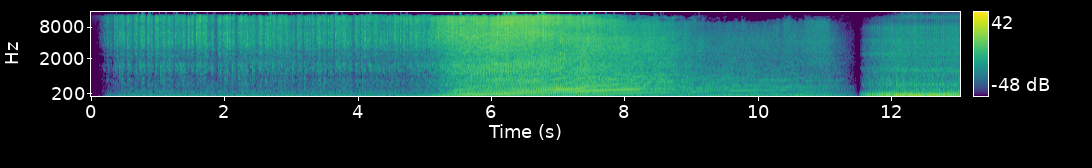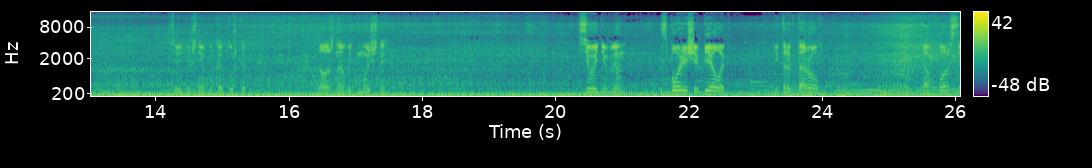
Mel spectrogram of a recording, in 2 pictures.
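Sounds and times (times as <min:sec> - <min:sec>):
vehicle engine revving: 0:04.7 - 0:26.0
low engine drone: 0:11.3 - 0:26.0.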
